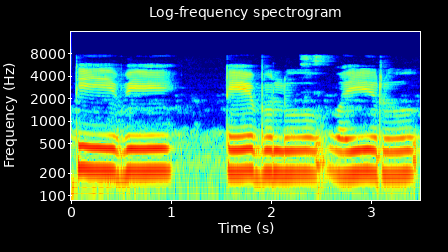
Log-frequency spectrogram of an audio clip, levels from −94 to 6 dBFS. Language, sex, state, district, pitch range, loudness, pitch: Telugu, female, Andhra Pradesh, Sri Satya Sai, 200-215 Hz, -12 LUFS, 210 Hz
